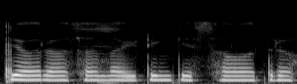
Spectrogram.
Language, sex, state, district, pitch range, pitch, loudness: Hindi, female, Delhi, New Delhi, 195-205 Hz, 200 Hz, -16 LUFS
